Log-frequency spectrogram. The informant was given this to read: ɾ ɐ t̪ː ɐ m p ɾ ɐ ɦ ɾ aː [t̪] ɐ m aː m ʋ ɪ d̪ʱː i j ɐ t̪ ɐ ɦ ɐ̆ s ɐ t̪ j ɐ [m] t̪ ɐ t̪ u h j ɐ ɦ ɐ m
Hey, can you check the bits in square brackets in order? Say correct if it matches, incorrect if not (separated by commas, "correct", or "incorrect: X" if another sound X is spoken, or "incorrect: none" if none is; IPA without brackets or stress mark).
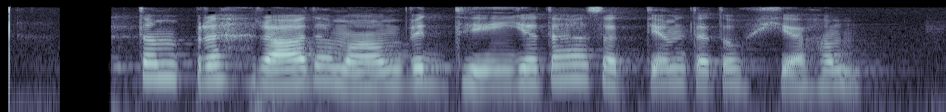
incorrect: d̪, correct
